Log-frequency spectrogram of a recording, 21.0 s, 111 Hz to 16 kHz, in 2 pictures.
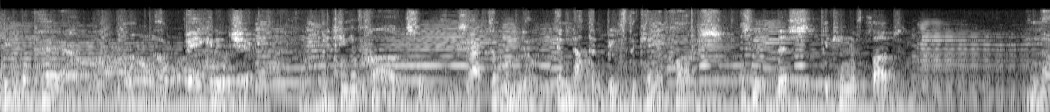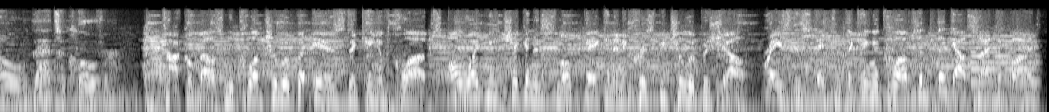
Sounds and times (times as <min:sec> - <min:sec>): Speech: 0:00.0 - 0:02.6, 0:03.2 - 0:09.0, 0:10.3 - 0:20.9
Music: 0:00.0 - 0:20.9.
